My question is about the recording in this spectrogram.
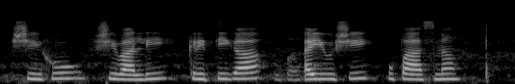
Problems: none marked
